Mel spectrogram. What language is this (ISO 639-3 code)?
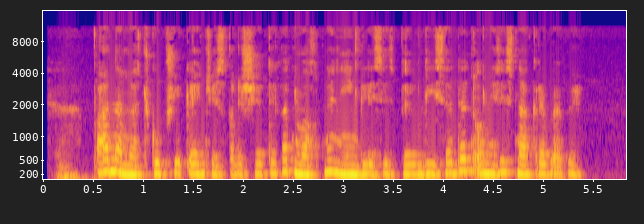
kat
